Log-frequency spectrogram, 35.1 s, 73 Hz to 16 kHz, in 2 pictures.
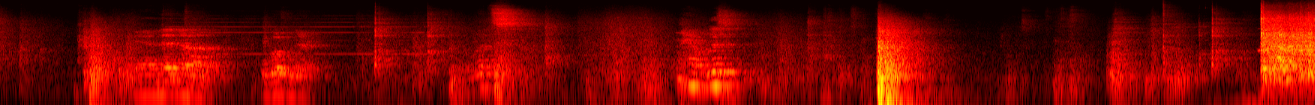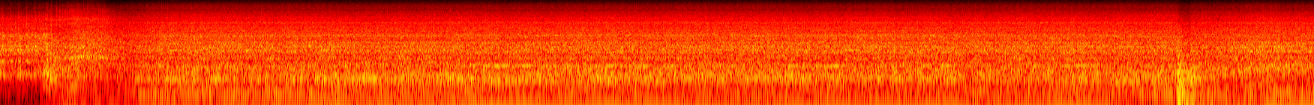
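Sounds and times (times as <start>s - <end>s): car engine starting and idling: 16.8s - 35.0s.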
